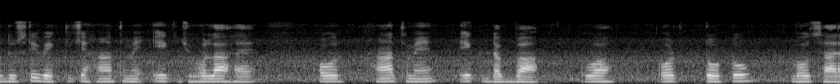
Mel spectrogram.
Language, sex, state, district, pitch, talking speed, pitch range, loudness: Hindi, male, Jharkhand, Deoghar, 135 Hz, 135 wpm, 130-140 Hz, -18 LUFS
